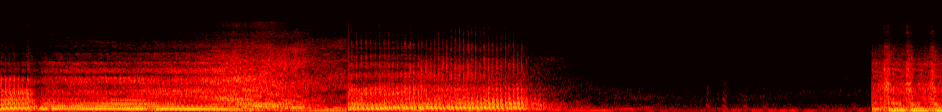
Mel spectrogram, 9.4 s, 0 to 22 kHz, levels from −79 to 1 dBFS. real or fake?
real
